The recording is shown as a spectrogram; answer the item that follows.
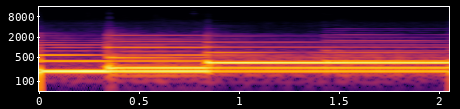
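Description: Clean electric guitar picking a G dominant seven chord in the C7 shape, one note at a time from the lowest string up. Four notes enter about half a second apart and ring on together as a sustained chord.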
